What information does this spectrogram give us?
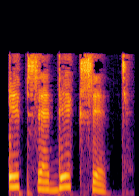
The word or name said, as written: ipse dixit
